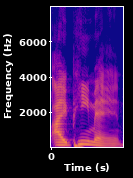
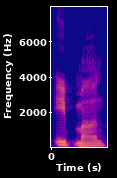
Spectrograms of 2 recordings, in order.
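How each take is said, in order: First: The first part is spelled out as two letters. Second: The first part is said as one short syllable. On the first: The speaker calls it wrong. "that's how they pronounce it. It's wrong" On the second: The speaker calls it right. "It's Ip Man because that was his name"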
